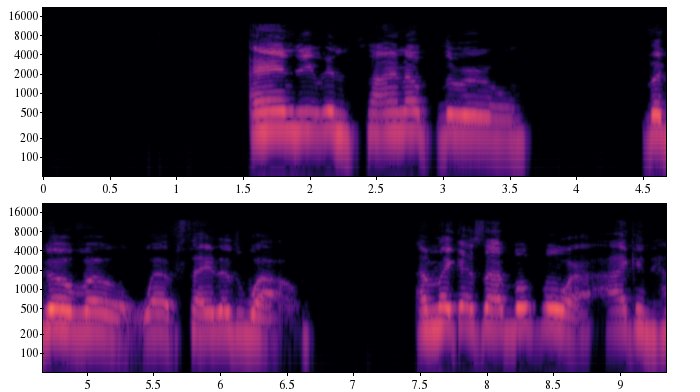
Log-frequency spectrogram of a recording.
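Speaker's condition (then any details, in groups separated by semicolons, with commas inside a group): Cerebral palsy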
